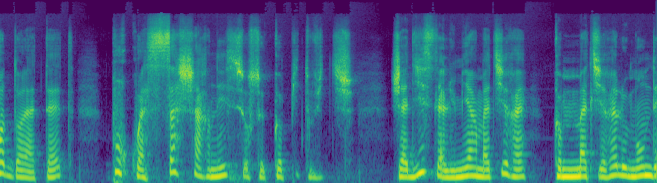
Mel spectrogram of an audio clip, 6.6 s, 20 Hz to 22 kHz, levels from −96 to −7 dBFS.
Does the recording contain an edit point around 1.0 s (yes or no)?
no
